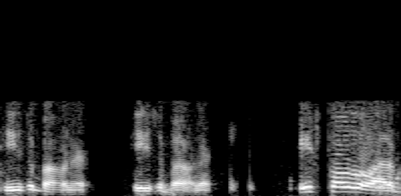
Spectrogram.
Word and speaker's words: Boehner: Congressman Boehner. It's B-O-E-H-N-E-R, Boehner.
